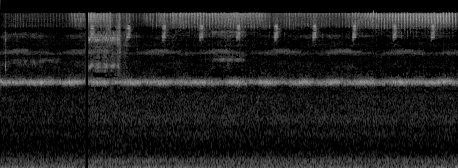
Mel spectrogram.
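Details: Insects in the grass on a countryside night trill in a steady, high-pitched ringing drone, with faint quick ticks above, over low rumbling background noise.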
